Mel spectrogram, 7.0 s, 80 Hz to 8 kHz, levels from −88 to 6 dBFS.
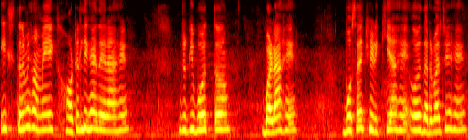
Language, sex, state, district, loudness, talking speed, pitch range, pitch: Hindi, female, Bihar, Saran, -17 LUFS, 195 wpm, 285-320 Hz, 310 Hz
